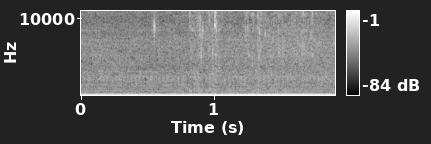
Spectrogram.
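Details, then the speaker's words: 1983 Porsche 944 after draining bad fuel, idle raised to about 1200 rpm: low, heavy idle with an uneven, lumpy pulse, hunting rather than settling, previously stalling. Rough running, cause not confirmed. "It's running so bad. Great. The idle's going up, I can hear it."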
